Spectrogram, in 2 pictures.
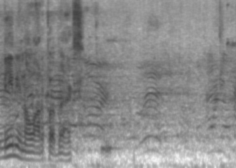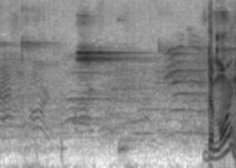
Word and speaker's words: Des Moines: a lot of putbacks des moines is a tricky pronunciation too i'm pretty proud of that one well when i'm being a jerk face i say des moines but i understand that that's wrong all right grand view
